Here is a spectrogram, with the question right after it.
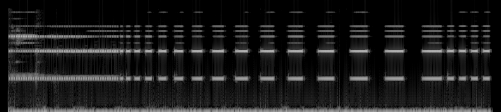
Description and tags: Found this little digital oracle at Wal-Mart.
You'd ask a question and press a button. Lights flashed and it made
this sound before lighting up next to your answer: yes no, maybe
definitely, no clear answer. I recorded it and edited it slightly with
a simple lapel mic.
beep, electronic, oracle, toy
